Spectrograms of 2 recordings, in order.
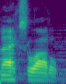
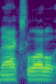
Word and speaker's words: axolotl: If you've if you've never tried to pronounce it, this animal's name is Maria. Maria. No, this is an axelottle. This is an axelottle.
